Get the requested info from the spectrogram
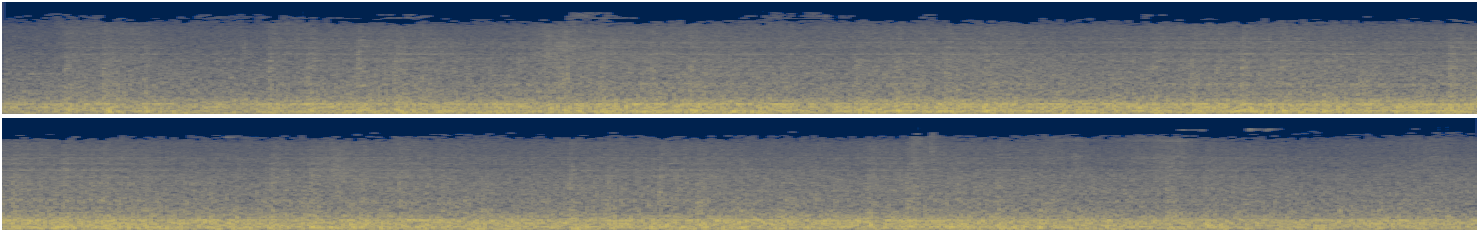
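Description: Taiwan Railways passenger train running past on the track, a steady noise of wheels on rail with a constant hum beneath it.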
